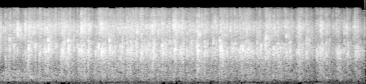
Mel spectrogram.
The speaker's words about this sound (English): How many of you love Jesus? Amen. I was at my daughter's basketball game, and an orange basketball got better applause than that. I said, how many of you love Jesus?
